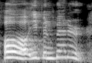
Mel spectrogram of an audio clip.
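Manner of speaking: very high, delighted mock gasp of words; excited. Kid learns Mirage wrote the letter, excited. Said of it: "he's all excited".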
